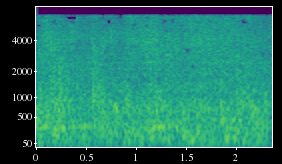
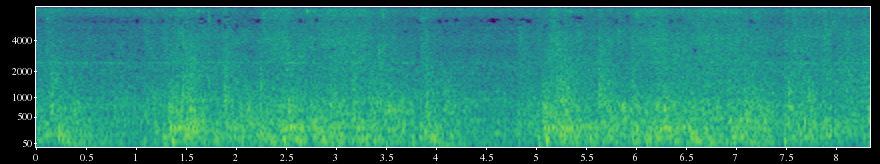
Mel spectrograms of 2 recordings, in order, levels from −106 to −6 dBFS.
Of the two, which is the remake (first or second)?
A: second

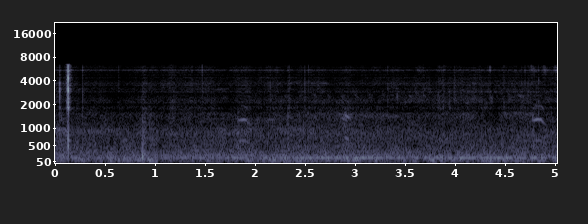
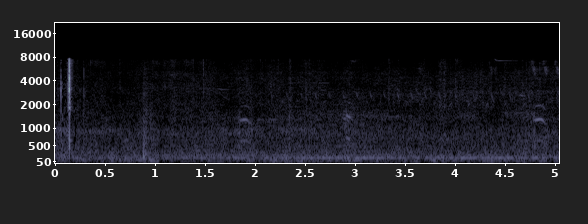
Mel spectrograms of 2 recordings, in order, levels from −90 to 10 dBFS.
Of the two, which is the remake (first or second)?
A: first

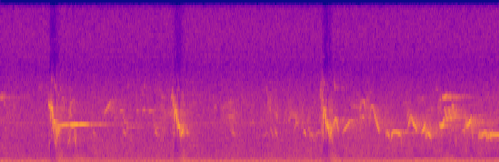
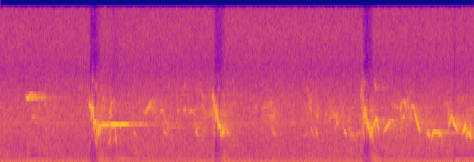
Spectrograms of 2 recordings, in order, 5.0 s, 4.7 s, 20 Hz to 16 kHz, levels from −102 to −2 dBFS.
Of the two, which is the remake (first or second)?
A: second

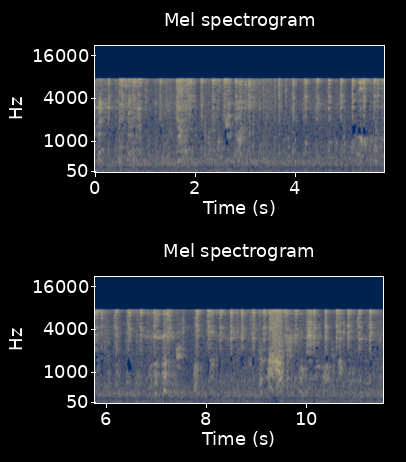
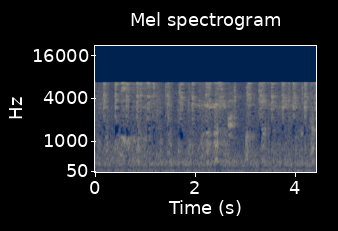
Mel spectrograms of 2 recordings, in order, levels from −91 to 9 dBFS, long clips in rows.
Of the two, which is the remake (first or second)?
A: first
